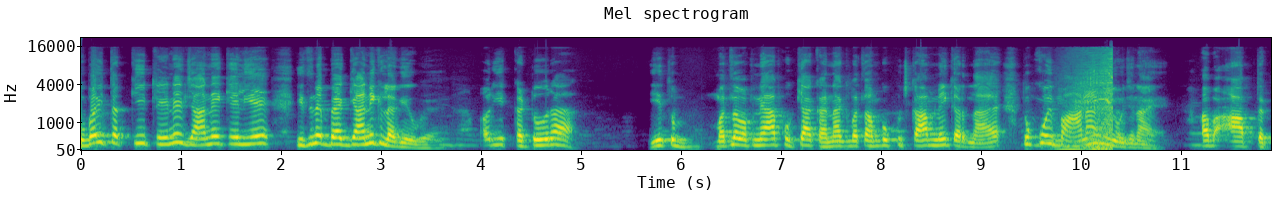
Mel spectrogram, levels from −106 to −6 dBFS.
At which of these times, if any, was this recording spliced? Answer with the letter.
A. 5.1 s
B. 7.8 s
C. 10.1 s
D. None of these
C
